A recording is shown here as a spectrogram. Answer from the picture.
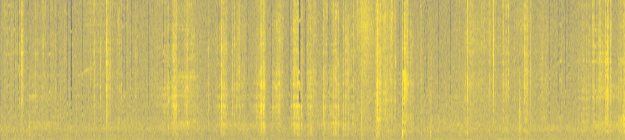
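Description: Small scissors snipping along the edge of thin paper glued to an envelope flap, trimming off the excess in a run of short, faint, irregularly spaced cuts.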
